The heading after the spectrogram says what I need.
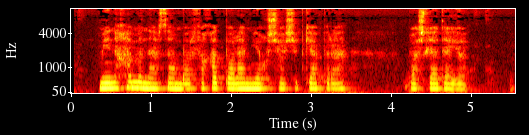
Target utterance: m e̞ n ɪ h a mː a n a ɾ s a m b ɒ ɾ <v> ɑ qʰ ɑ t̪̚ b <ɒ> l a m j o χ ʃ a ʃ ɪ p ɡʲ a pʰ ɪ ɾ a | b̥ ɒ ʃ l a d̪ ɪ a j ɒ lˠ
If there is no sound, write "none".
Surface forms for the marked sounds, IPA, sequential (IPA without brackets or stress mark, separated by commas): f, ɒ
